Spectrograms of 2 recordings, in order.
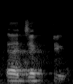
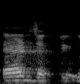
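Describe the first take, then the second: First: Adjective said "a-jective", D dropped; silent D. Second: Adjective with an audible D, "ad-jective"; D wrongly sounded. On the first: Teacher gives students the correct form, silent D in adjective. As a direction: glide straight into the J of adjective. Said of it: "डी के बाद जे आता है तो डी silent रहता है". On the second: Teacher warns class against a mispronunciation, hard D in adjective. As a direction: break adjective slowly into "ad" and "jective". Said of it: "It is not adjective". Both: Shown as a demonstration.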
